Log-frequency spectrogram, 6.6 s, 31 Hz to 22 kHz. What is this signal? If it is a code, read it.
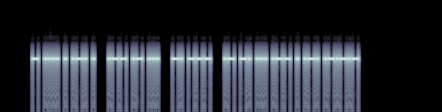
Morse code, heard as a keyed tone, about 40 wpm, 700 Hz. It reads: THERE WAS NO ANSWER.
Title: Sentences from Top 300 Words 40wpm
